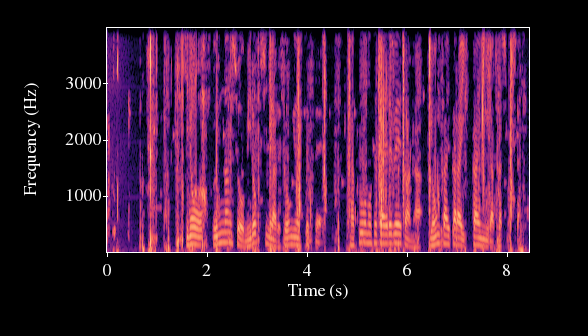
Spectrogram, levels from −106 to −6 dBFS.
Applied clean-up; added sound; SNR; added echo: classical method spectral subtraction.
